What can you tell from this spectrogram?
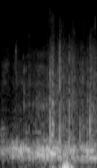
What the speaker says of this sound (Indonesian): Jadi merpati kolong nih.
